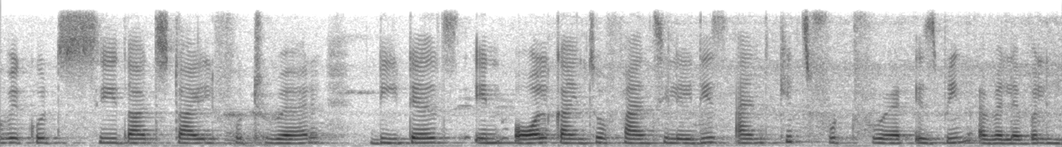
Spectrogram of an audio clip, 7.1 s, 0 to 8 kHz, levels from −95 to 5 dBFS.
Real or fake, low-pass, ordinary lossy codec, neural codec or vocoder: real; 7.2 kHz; none; none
